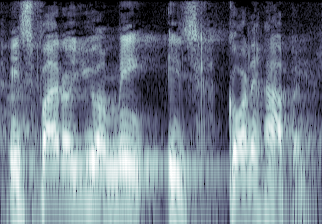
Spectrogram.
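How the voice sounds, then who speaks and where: A man with a loud voice and preaches in an informal, conversational way, repeating short phrases for emphasis. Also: fairly high pitch, a little fast, crowd noise. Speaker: preacher leading a church service.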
